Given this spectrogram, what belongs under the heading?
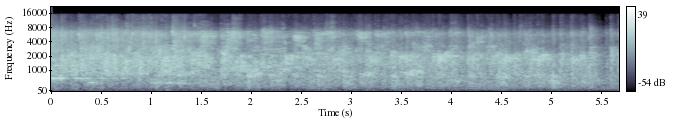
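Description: A church congregation applauds and cheers at a worship service in Cocody, a dense, steady wash of many hands clapping throughout, loud and close, with voices mixed in.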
